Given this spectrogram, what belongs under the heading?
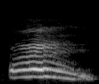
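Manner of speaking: can't hold back a laugh; real laugh. Real, not acted. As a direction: burst of laughter, high exclamation. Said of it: "I shouldn't be laughing".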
